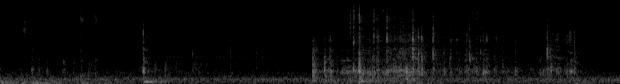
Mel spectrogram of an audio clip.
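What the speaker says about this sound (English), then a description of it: "everyone looks like they're typing now" Soft, scattered keystrokes on a computer keyboard patter irregularly, quiet and close, with a few louder clusters of clicks midway.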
